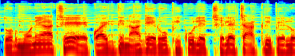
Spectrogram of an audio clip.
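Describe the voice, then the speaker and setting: A man's voice: fairly low pitch, flat delivery, fast talker, warm tone, faint music behind, close to an everyday voice. A man voicing a frank, familiar older villager in a cartoon story. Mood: chatty, probing. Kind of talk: Bengali moral-story cartoon voice acting.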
